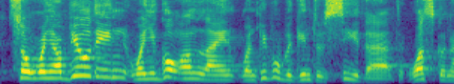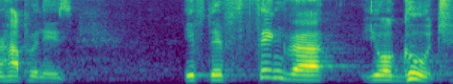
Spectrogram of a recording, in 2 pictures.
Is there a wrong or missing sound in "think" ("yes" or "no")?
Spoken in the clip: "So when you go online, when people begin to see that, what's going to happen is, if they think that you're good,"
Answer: no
